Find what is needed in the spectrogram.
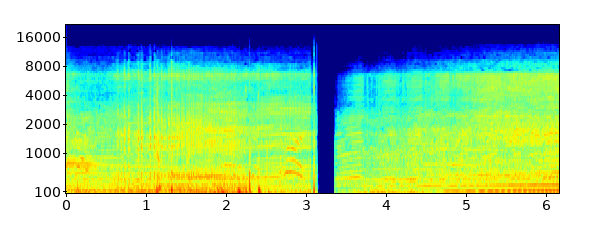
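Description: Motorcycle engine running as the bike is ridden, with wind noise on the helmet-mounted microphone. About three seconds in the sound cuts out for a moment, then returns as a steady engine tone.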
